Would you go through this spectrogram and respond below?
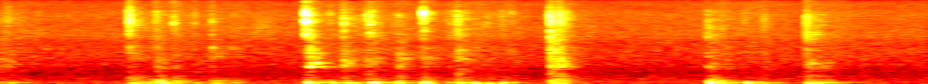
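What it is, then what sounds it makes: Plastic laptop keyboard being typed on. Keys on a black plastic laptop keyboard are pressed by bare fingertips with short nails in continuous typing. Soft, low, thudding taps come in small bursts with quiet gaps between them, each stroke adding a faint bright click.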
